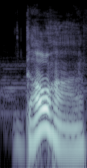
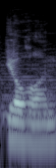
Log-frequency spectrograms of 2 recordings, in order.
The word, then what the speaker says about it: Johan: Gohan, like Gohan and Piccolo. Is that how you say his name in Monster? I forget. Gohan? No, I never. Johan, yeah, it's Johan.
